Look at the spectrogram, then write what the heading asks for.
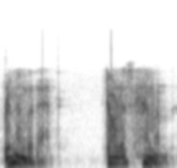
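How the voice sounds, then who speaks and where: An actor playing a smug, sinister, theatrical plotter with a husky voice in a 1940s radio drama. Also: male voice, medium pitch, very animated, no echo, exaggerated voice. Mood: brisk, sinister. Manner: deliberate, theatrical, knowing. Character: smug, sinister male plotter guiding a murder story. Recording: muffled, tinny 1940s radio recording with music.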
